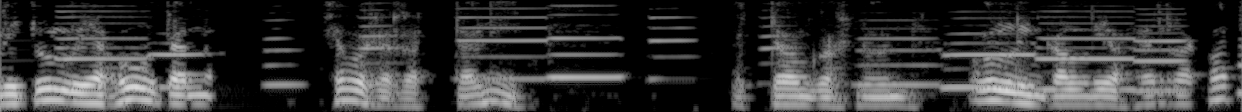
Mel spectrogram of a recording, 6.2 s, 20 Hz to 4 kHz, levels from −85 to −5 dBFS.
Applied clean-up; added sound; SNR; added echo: classical method spectral subtraction.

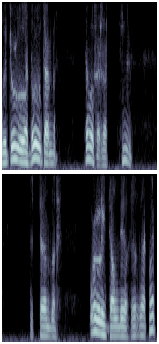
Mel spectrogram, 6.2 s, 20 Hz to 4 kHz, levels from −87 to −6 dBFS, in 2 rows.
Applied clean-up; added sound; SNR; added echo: neural diffusion model UNIVERSE++.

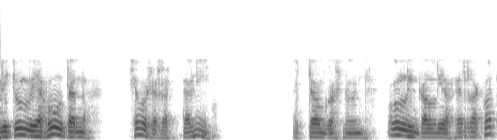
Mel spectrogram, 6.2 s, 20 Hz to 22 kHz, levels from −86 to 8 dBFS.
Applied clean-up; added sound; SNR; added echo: neural mask model Resemble Enhance denoiser.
